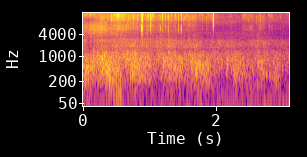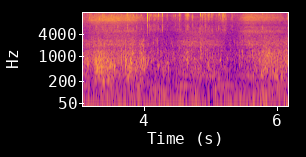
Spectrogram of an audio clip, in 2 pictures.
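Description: A dog splashing as it bounds through shallow water, loudest in the first two seconds with a couple of sharp slaps, then fading as it wades and swims away.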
